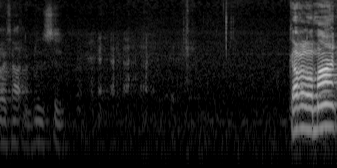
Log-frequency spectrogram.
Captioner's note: laughter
